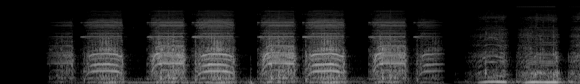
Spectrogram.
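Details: Conventional electric breast pump running: repeated mechanical whirring cycles about one per second, each with a rising and falling motor tone, noisy compared with a silent wearable pump.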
